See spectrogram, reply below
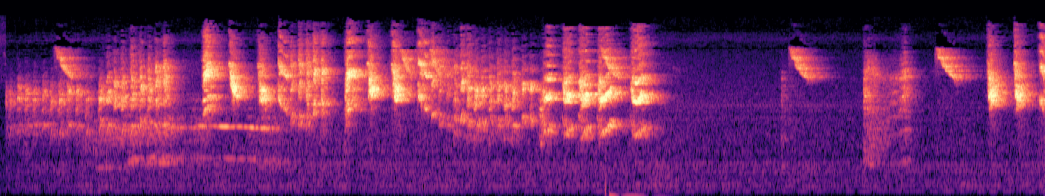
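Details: A young spotted Long-tailed Shrike from Madura, about seven months old and just bathed, starts arranging its song: a rambling, scratchy medley of harsh chatters and high whistled notes, still slurred and unfinished, with short pauses between bursts.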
